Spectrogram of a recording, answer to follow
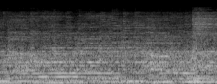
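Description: Live pop music played loud through an arena sound system during a concert, heard from within the audience.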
